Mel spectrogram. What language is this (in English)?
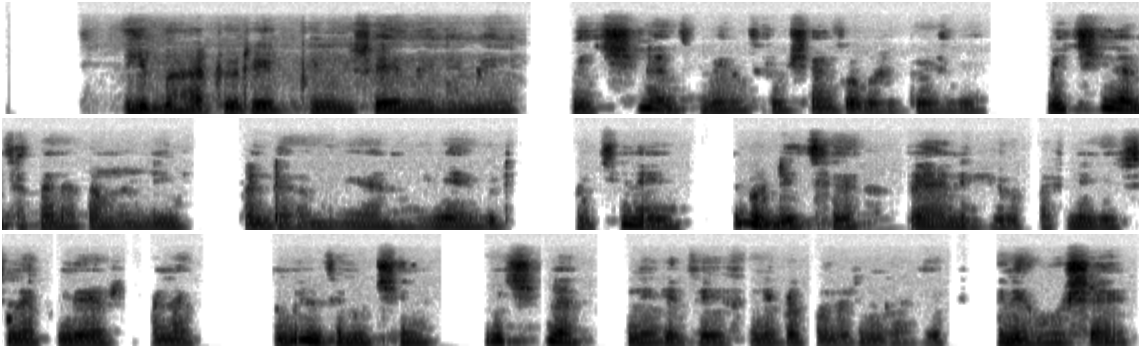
Ndau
